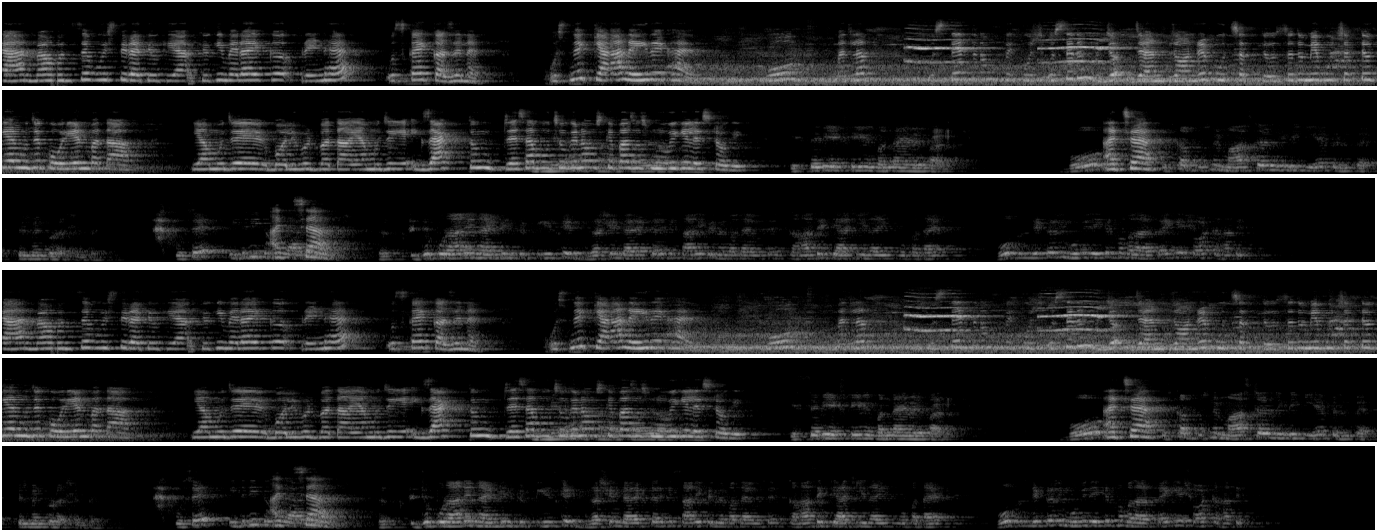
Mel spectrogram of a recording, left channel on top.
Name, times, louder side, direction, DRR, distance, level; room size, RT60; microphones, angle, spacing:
voice 1, 0.0-3.6 3.8-4.8 5.5-7.0 7.6-8.7 9.2-15.1 15.7-21.2 24.8-25.4 29.0-29.2 30.2-30.8, left 2 dB, 20° left, 9 dB, 0.5 m, -30 dB
voice 2, 3.9-4.3 5.4-5.8 19.0-20.8 21.6-23.2 24.4-24.8 25.5-28.5 29.2-30.8 31.3-36.9 37.4-39.9, right 1 dB, 55° right, -2 dB, 2.9 m, -40 dB
sound 1, 6.3-14.8, right 1 dB, 25° right, 2.7 m, -30 dB
27.5 x 10.0 x 2.5 m, 0.95 s
head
